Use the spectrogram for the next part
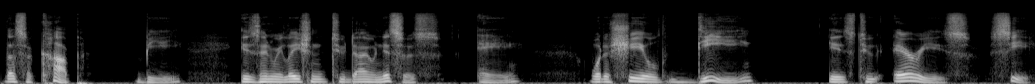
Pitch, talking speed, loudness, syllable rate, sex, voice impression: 115 Hz, 105 wpm, -20 LUFS, 4.1 syllables/s, male, very masculine, very adult-like, slightly old, very thick, slightly relaxed, slightly weak, slightly dark, hard, slightly muffled, slightly halting, slightly raspy, slightly cool, intellectual, sincere, calm, mature, slightly reassuring, wild, kind, modest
